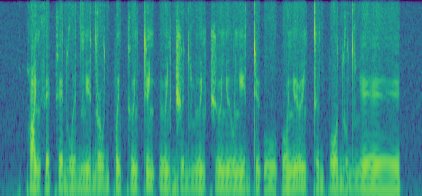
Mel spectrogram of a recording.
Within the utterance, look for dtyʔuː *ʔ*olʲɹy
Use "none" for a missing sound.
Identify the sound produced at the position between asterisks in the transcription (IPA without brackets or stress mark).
ʔ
